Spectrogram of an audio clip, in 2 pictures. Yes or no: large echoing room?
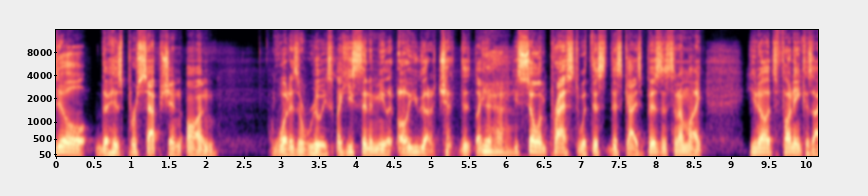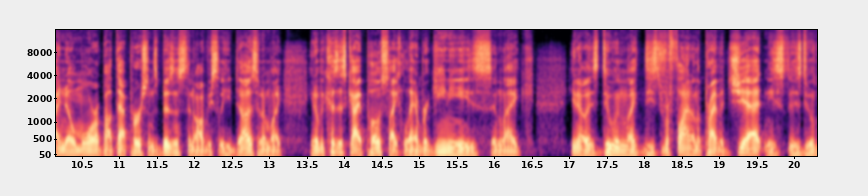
no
